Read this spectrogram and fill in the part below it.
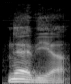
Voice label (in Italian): "nevia", crespinese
